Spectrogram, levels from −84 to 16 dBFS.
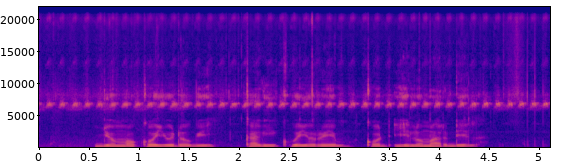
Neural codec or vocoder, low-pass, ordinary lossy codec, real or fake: vocoder, 44.1 kHz, 128 mel bands every 512 samples, BigVGAN v2; none; none; fake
